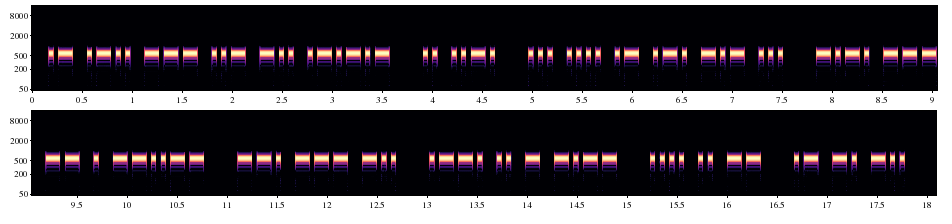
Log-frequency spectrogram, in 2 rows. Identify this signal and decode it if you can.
Morse code, heard as a keyed tone, about 25 wpm, 600 Hz. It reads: ALOUD. IF SHARKS COME, GOD PITY HIM AND
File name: the old man and the sea part 1 25wpm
